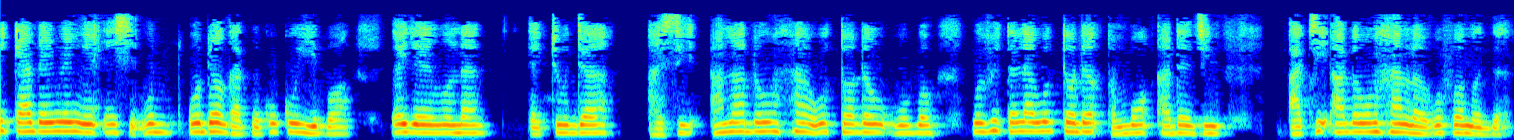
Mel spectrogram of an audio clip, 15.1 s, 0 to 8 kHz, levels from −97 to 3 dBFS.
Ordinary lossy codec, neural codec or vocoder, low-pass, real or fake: MP3, 24 kbps; codec, 16 kHz, 0.5 kbps, FunCodec, trained on Chinese and English, 25 frames a second; 7.2 kHz; fake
